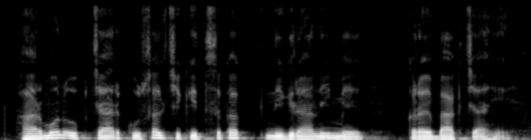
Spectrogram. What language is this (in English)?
Maithili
